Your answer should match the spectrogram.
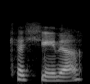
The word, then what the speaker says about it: Keshena: this one do you think i'm sorry and pronounce your name for me because i don't want to say it wrong kashina cassina uh-huh yeah okay i'm sorry oh i just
